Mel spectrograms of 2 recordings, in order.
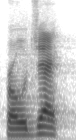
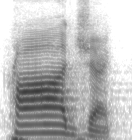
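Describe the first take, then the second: First: Pro-JECT with an oh vowel; long-o project. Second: PRAH-ject, stressed open first vowel; short-o project. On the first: Teacher shows what not to say, long-o project. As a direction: project with long o in the first syllable. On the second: Teacher gives the right form, PRAH-ject. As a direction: Project falling away from PRAH. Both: Shown as a demonstration. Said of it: "not project".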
